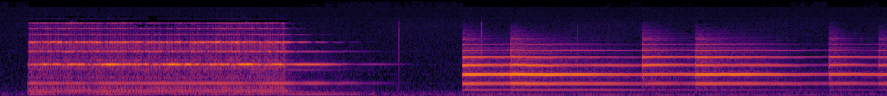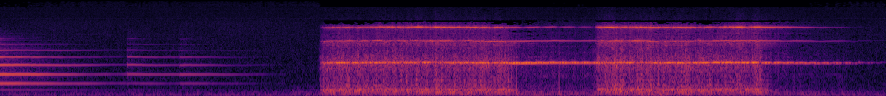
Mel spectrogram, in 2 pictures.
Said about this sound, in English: Did you think of how they are alike? They are all bells, aren't they? Different bells, but all are bells. You might say they are all in the bell sound family.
